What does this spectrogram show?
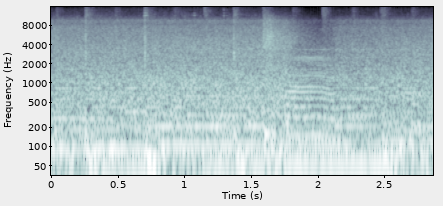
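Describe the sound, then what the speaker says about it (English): A winter waterfall in the Oregon backcountry gives a dense, continuous rushing roar heard close by, with a brief breathy sound over it partway through. "But wow, look at this waterfall"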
